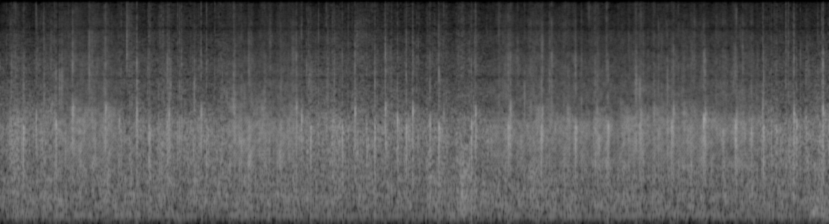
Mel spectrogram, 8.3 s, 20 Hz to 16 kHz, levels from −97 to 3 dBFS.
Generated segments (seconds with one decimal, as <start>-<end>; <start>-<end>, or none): 0.6-1.2; 2.3-3.0; 4.9-7.6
